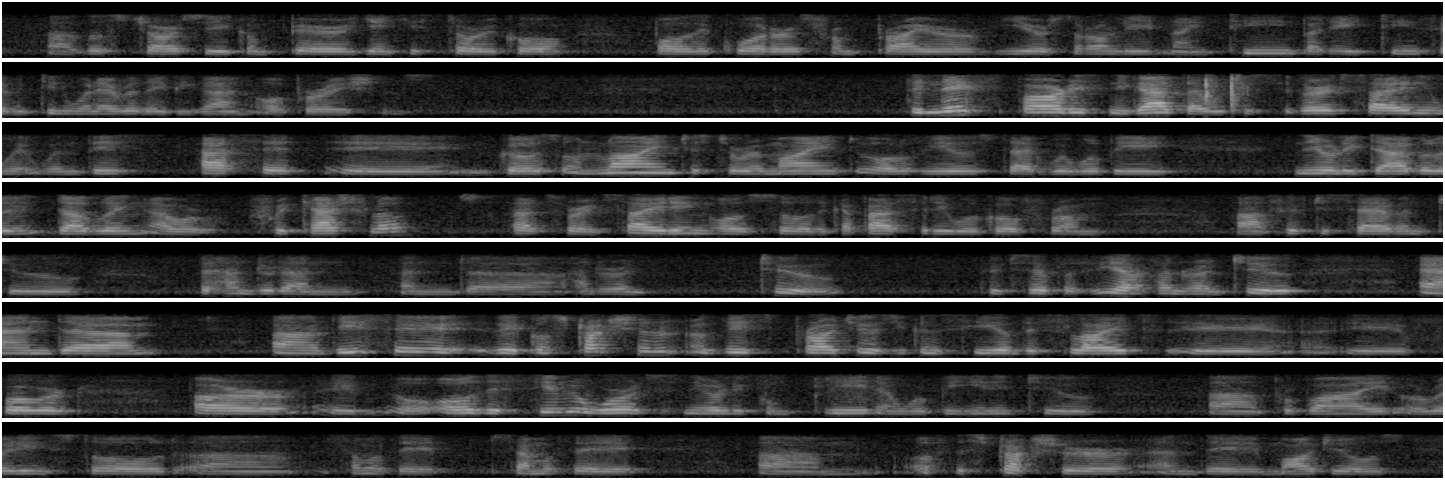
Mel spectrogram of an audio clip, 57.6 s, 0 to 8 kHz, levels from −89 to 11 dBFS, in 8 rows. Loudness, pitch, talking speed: -37 LUFS, 145 Hz, 135 wpm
